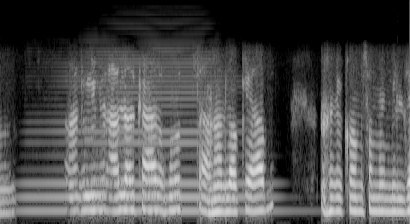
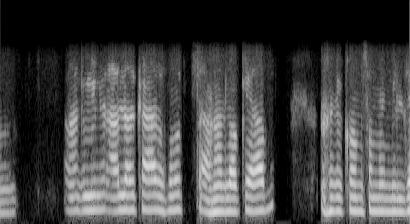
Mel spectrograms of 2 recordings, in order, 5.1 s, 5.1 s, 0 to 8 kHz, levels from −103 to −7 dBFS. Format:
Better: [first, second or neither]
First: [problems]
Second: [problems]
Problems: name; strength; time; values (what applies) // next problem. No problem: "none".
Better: second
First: background sound (Wind instrument, woodwind instrument); 13 dB below the speech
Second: none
